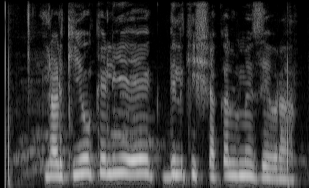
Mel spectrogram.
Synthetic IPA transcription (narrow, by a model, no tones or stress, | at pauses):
ləɽkɪjõːkeːlɪeːk̚d̪ɪlkiːʃəkəlmẽːzeːʋɾaːt̪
